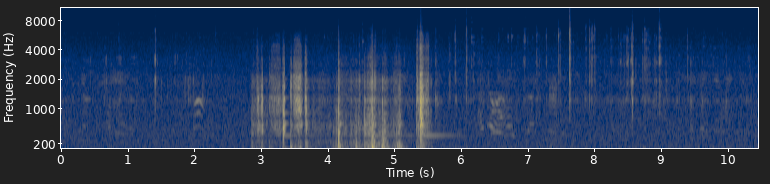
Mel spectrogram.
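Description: A burst of clattering knocks from the zip-line trolley and its clips being handled, starting about three seconds in and lasting a couple of seconds, then only faint scattered sounds.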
